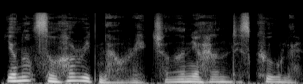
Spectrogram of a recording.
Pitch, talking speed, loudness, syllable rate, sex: 115 Hz, 215 wpm, -20 LUFS, 5.2 syllables/s, male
